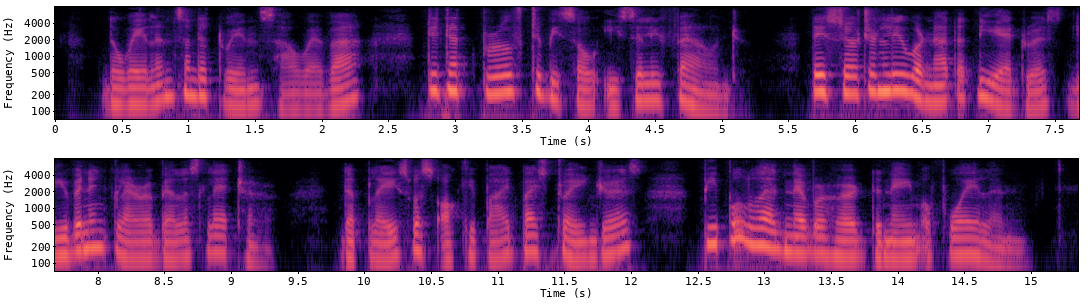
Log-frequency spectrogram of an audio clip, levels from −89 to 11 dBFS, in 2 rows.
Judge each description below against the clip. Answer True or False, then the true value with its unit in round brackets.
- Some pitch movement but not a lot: False (6.9 semitones)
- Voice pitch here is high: False (145 Hz)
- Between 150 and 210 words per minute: True (155 wpm)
